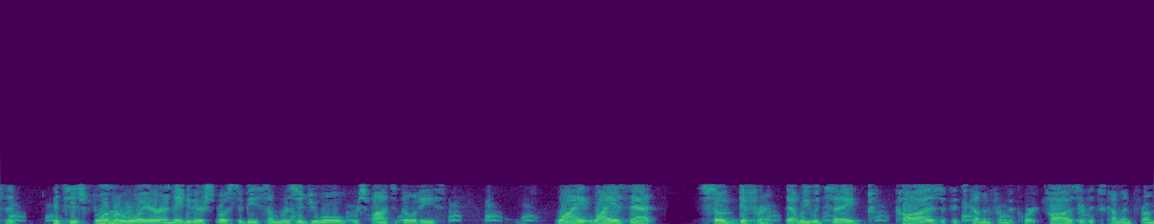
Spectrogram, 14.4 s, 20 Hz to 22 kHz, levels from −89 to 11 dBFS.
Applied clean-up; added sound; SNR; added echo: neural mask model Resemble Enhance denoiser.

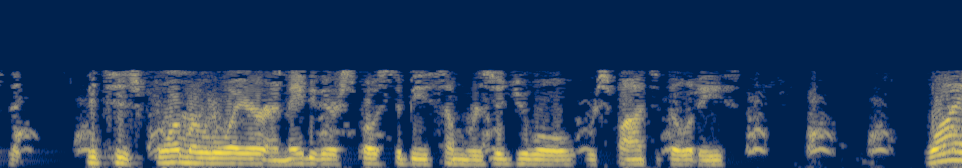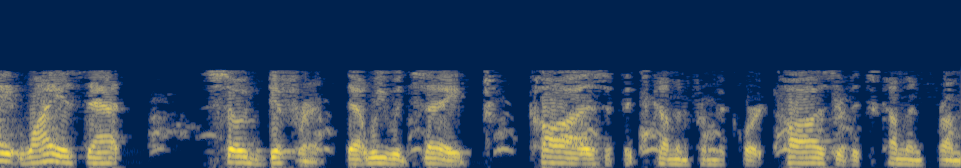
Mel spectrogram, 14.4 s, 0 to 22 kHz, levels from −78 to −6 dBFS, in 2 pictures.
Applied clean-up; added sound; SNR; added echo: classical method spectral subtraction.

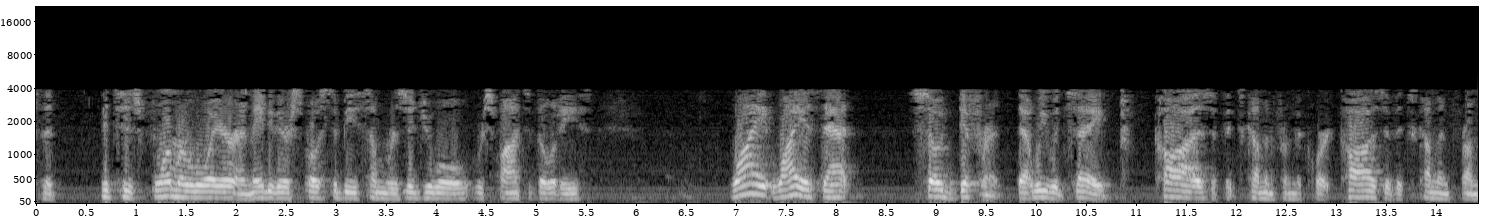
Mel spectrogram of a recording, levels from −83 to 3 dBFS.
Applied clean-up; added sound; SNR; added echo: none; none; none; none.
